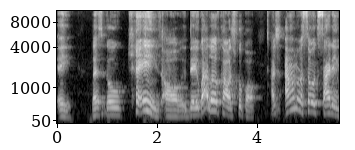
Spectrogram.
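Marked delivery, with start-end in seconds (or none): none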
